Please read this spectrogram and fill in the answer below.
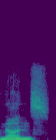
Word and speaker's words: Nunn: Is it Nunn or Noon? Well, I'm going to say Nunn, because there was a great former middleweight boxer by the name of Michael Nunn, and his name is spelled N-U-N-N. So I'm going to say then we'll go Nunn. then we'll go with Nunn.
